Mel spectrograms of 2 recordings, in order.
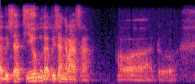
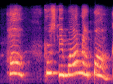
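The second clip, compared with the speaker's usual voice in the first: very high, louder alarmed squeal; panicked wife; 6 dB louder than usual. Retold or imitated. Wife hears covid has no medicine, panicked high cry. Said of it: "kata istri saya".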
